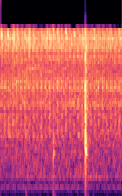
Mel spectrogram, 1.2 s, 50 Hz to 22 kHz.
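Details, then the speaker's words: PS3 Slim CECH-2002x 120GB whose Blu-ray drive won't read or eject discs: constant hissing whir with sharp clicks about every third of a second. Foreign objects inside the drive are suspected. "a PlayStation 3 Google Drive is making these these this noise so there are some issues with the ps3"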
